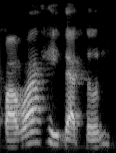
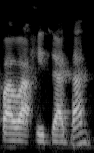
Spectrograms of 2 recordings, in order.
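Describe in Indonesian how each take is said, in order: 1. Kata ini berakhir dengan bunyi 'un'. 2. Kata ini berakhir dengan bunyi 'an'.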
